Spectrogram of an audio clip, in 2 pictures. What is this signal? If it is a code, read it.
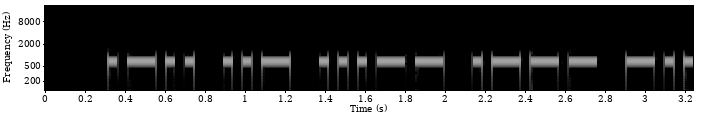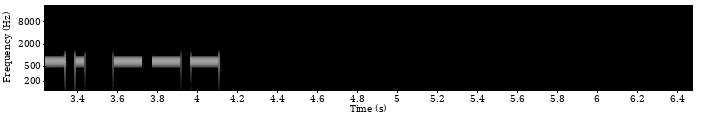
Morse code, heard as a keyed tone, about 25 wpm, 700 Hz. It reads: LU3JCO
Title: DXCC-100 Call Signs - 6 Characters - Repeated 3x - 25wpm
